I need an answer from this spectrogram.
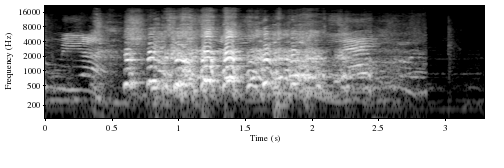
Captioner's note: laughing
